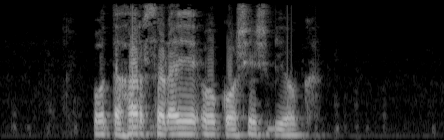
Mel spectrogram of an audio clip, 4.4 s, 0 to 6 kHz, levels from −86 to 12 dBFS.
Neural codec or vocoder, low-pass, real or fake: none; 5.4 kHz; real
